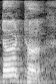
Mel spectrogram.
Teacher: ये प्रथम और द्वितीय वर्ण जो होते हैं अघोष होते हैं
